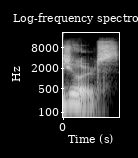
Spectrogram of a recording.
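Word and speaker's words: Joolz: lo emocional, te invito a descubrir más sobre Jules. Se escribe J O o O L Z.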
